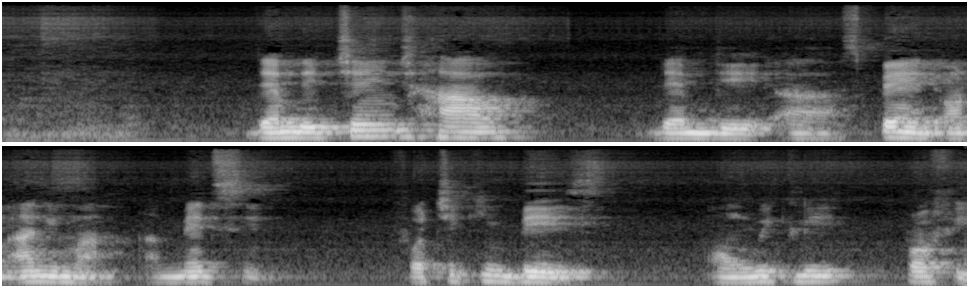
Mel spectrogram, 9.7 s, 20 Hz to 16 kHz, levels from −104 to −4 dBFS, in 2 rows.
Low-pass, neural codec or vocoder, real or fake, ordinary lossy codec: 14.4 kHz; vocoder, 48 kHz, 128 mel bands, Vocos; fake; MP3, 96 kbps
